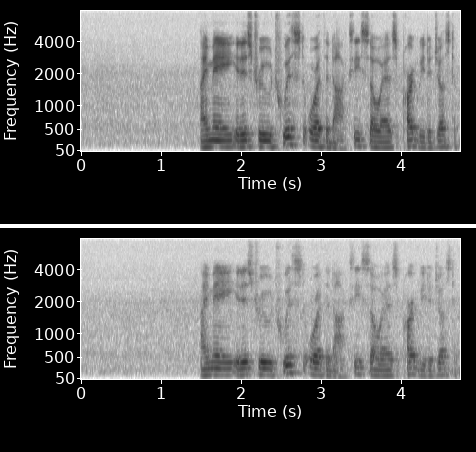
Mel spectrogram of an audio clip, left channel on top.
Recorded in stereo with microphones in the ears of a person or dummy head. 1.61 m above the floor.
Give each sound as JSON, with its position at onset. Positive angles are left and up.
{"t": 1.5, "sound": "a man speaking", "side_deg": 50, "distance_m": 0.5}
